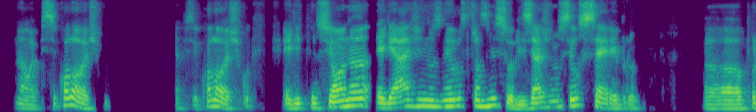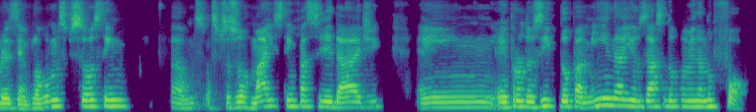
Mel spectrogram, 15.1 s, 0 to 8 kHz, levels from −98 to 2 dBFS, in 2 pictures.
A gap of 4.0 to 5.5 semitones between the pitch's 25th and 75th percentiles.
Yes: average, 4.6 semitones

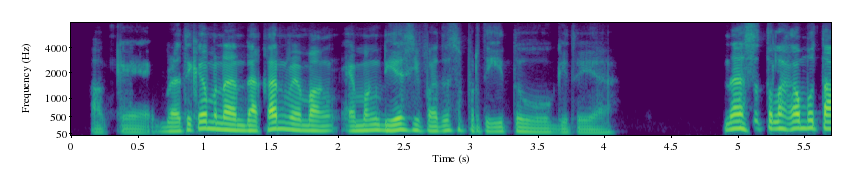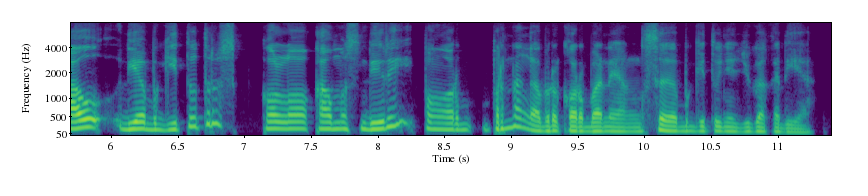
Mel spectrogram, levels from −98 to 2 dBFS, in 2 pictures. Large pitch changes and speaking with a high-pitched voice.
No: wide, 7.6 semitones; medium, 145 Hz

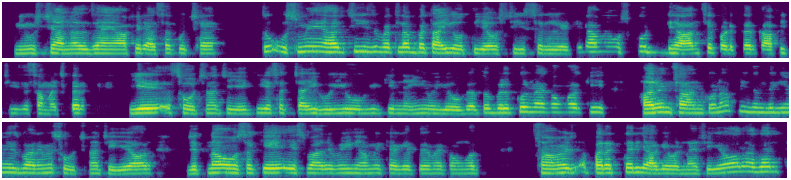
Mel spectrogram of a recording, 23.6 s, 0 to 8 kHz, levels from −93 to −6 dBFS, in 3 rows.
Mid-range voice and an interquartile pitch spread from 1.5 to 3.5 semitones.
Yes: medium, 180 Hz; average, 2.8 semitones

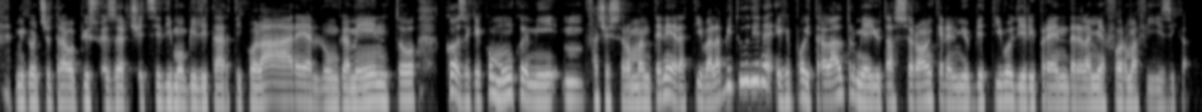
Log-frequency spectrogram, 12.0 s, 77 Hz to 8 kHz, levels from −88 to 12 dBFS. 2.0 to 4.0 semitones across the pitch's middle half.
Yes: narrow, 2.5 semitones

